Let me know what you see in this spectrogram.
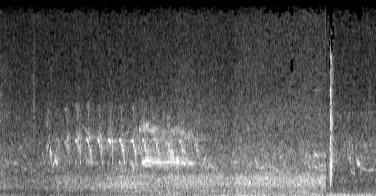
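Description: A small bird singing a quick run of high chirps and a held note, over a steady low motor hum and a rushing noise that swells and fades. A single click comes near the end.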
